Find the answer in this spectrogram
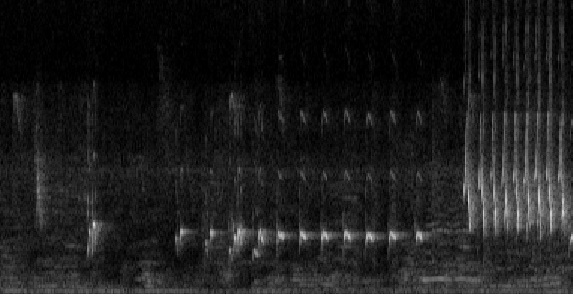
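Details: Caged greater green leafbird singing a lure song for fighting mood: steady series of clear whistled notes about three per second, ending in a rapid high trill of repeated notes.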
